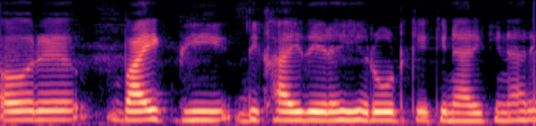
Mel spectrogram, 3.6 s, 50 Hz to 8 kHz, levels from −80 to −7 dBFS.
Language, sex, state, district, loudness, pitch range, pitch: Hindi, female, Bihar, Vaishali, -18 LUFS, 200-210 Hz, 205 Hz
